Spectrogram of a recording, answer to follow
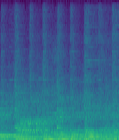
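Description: Live worship band playing a song: voices singing over strummed acoustic guitars and a drum kit keeping a steady beat.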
